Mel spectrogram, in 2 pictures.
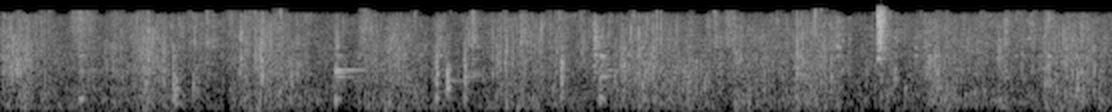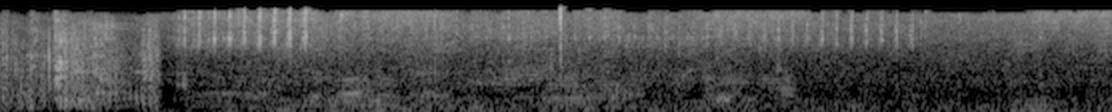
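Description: Marching troops' boots tramping on a dirt road, many overlapping footfalls with indistinct voices. About five seconds in it cuts off sharply to quieter night ambience with a steady high insect buzz, like crickets.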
